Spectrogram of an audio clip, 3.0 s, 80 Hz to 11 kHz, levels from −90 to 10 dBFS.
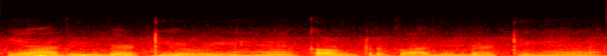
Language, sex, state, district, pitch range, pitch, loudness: Hindi, female, Haryana, Rohtak, 210-215 Hz, 210 Hz, -19 LUFS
